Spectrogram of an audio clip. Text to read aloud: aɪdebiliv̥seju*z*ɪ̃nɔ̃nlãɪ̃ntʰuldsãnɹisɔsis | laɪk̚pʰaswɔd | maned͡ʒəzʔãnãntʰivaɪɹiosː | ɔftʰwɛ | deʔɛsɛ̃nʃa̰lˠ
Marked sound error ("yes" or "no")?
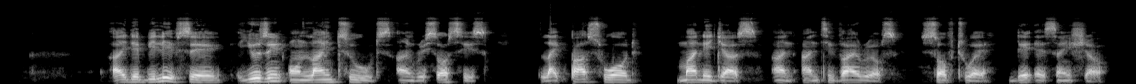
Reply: no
